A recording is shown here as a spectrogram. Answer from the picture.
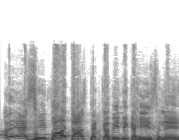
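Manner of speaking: ordinary delivery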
